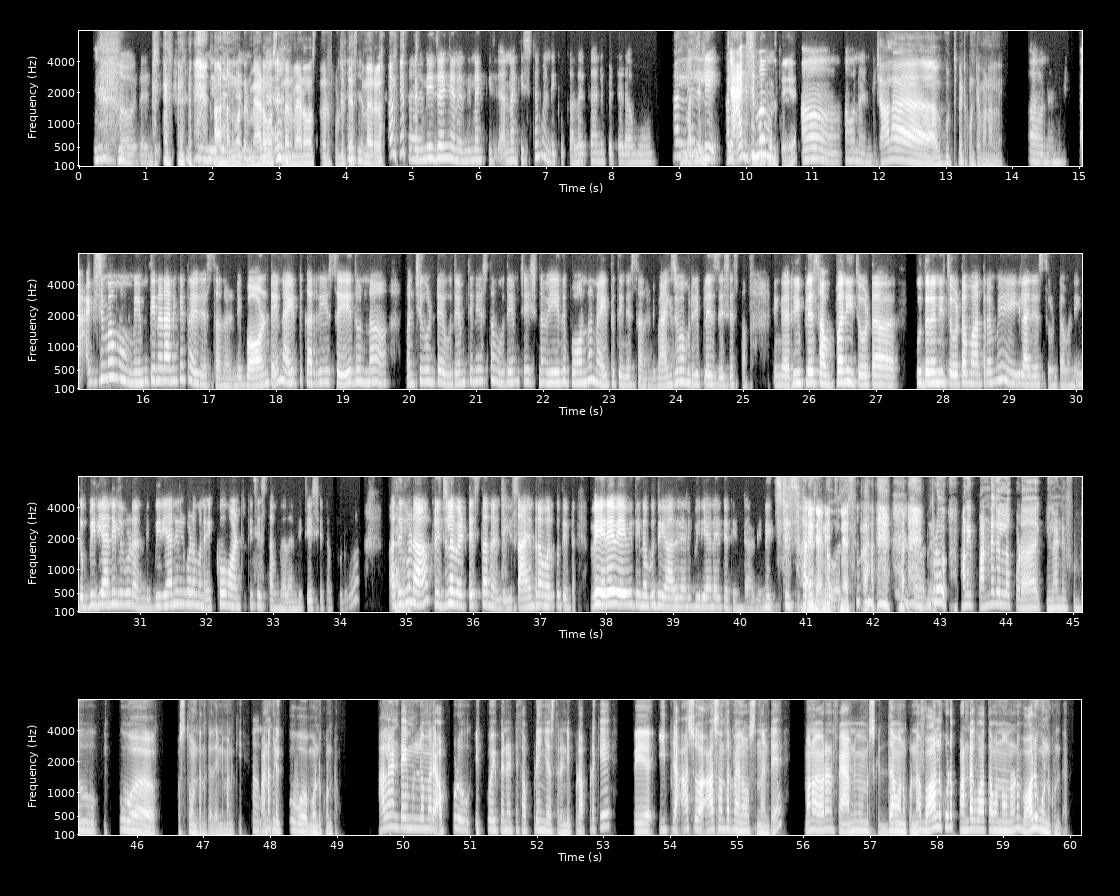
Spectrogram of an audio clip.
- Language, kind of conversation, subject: Telugu, podcast, మిగిలిన ఆహారాన్ని మీరు ఎలా ఉపయోగిస్తారు?
- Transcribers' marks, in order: laughing while speaking: "అవునండి. నిజంగా, నా"; laughing while speaking: "అలా అనుకుంటారు. మేడం ఒస్తున్నారు, మేడం ఒస్తున్నారు. ఫుడ్డు తెస్తున్నారు అని"; in English: "మాక్సిమం"; other background noise; in English: "మాక్సిమం"; in English: "ట్రై"; in English: "నైట్"; in English: "మాక్సిమం రీప్లేస్"; in English: "రీప్లేస్"; in English: "క్వాంటిటీ"; in English: "ఫ్రిడ్జ్‌లో"; laughing while speaking: "బిర్యానీ తినేస్తా"; laughing while speaking: "నెక్స్ట్ సాయంత్రం వరకు"; in English: "నెక్స్ట్"; in English: "ఫ్యామిలీ మెంబర్స్‌కి"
